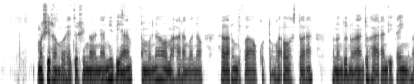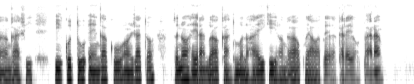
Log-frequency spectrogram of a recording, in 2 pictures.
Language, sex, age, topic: Oshiwambo, male, 18-24, finance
